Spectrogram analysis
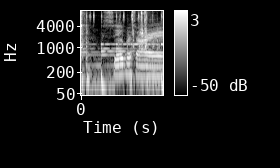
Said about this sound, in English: I'm just gonna listen to this 10 out of 10 keyboard.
